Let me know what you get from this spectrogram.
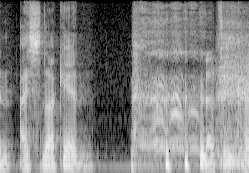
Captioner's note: laughs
